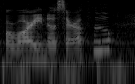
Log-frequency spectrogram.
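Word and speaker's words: 終わりのセラフ: They say the Japanese, they say the Romanized Japanese, which is Owari no Seraph. or how it actually is pronounced, is Owari no Serafu.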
